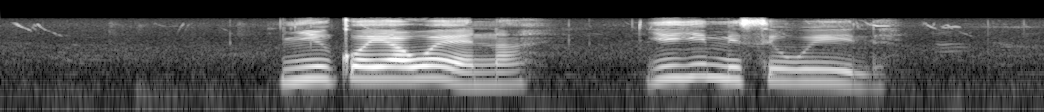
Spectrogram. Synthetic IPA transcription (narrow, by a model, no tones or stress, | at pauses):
ɲikɔjawɛna | jijimisiwiːlɛ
